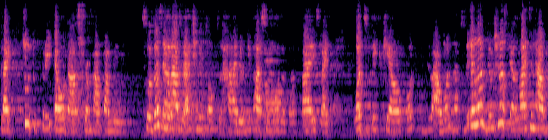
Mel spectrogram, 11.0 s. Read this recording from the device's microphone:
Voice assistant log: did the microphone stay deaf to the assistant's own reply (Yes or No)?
No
